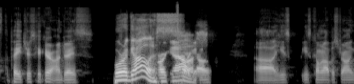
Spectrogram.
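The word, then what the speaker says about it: Andrés Borregales: And then, how do you pronounce the Patriots kicker? Andres Borregales.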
